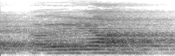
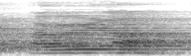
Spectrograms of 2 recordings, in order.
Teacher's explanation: அந்த அன்னத்தை நடுப்பகுதியை அப்படியே வருடி சொல்லணும். அப்படியே வருடுற மாதிரி நாக்க நல்லா உள்ள வளைக்க சொல்லும். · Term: சிறப்பு லகரம்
